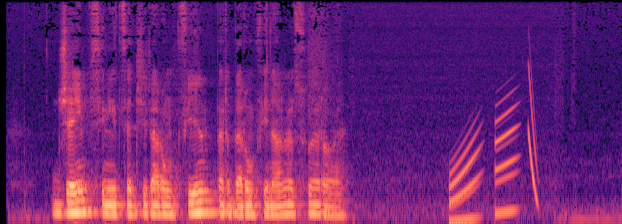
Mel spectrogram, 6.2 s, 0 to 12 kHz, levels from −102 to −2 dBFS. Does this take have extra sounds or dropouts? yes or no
yes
